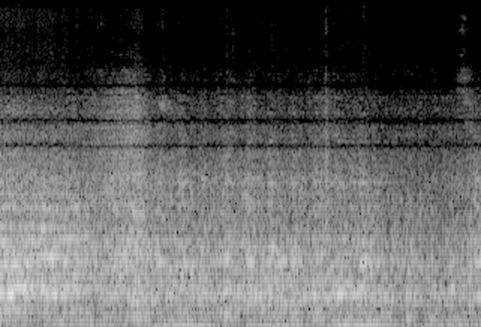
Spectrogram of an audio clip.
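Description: Hogwarts Express ride train running: a steady low rumble heard inside the enclosed compartment. Soundtrack music fades out over the first second or two.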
